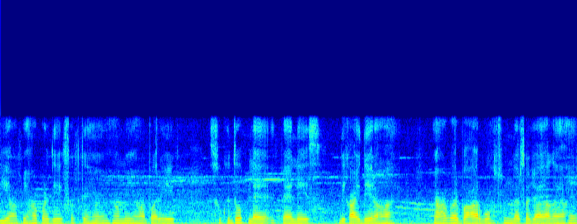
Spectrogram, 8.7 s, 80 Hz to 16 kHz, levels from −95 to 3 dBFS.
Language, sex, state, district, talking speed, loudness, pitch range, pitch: Hindi, male, Uttar Pradesh, Muzaffarnagar, 160 wpm, -34 LUFS, 155-165 Hz, 160 Hz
